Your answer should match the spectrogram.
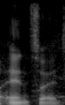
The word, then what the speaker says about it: Enzo: I also like ENZO because it rhymes with handsome. So ENZO, you see that?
